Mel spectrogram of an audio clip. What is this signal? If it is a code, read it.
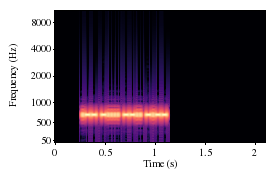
Morse code, heard as a keyed tone, about 71 wpm, 700 Hz. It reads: W6ZY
